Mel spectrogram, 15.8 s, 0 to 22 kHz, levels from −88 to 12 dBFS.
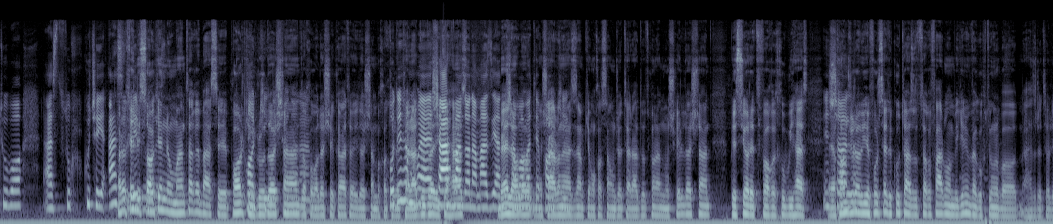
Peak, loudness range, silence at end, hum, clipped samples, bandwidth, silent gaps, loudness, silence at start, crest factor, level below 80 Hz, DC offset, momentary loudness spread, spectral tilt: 0 dBFS; 7 LU; 0 s; none; under 0.1%; 16 kHz; none; -19 LUFS; 0 s; 20 dB; -48 dBFS; 2%; 11 LU; -5 dB/octave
